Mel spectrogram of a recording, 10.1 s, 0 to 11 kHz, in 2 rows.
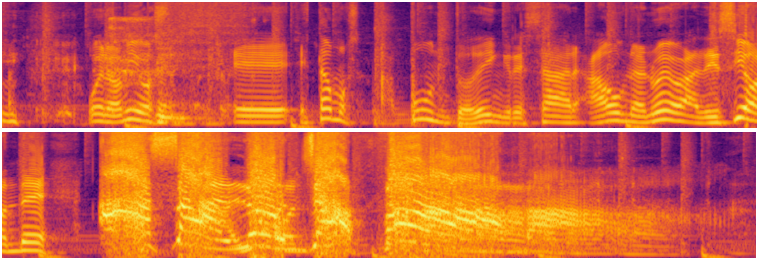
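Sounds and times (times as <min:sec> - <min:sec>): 
speech: 0:00.0 - 0:09.5
person yelling: 0:05.7 - 0:09.6.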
